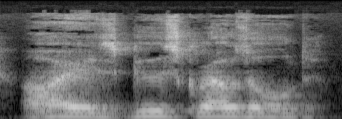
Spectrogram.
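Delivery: mock howl. A narrator's reading. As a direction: howl it, but half-hearted. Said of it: "howled the man mugger".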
